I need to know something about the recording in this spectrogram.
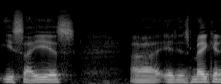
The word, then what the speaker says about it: Isaias: close eye on on hurricane isaiah's we have to make sure we pronounce it probably isaias it is making its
